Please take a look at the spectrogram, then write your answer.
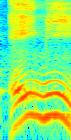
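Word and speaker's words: εἰμί: 우리가 자주 쓰는 동사인요 헬라어로 에미 이렇게 발음하는 동상인데 이것은 우리말로는 무엇이다이이 동사입니다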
